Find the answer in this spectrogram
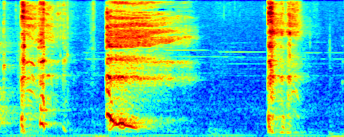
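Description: A man laughing under his breath in short breathy bursts, the strongest about a second and a half in with a falling voiced tone, and a cough-like burst near the end.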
